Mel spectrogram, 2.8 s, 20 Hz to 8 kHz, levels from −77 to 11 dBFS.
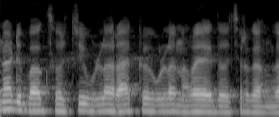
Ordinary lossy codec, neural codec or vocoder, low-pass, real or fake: none; none; 7.2 kHz; real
